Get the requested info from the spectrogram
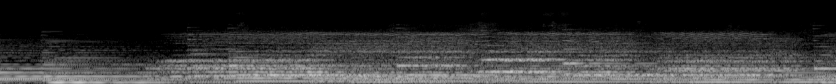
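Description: Large SATB choir singing with piano and cello accompaniment. Low sustained notes open the passage, and the full choir comes in about two seconds in and holds on.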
